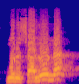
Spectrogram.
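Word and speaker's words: مرسلون: Mursaluna tulisannya karena wakaf, karena berhenti dimatikan mursalun atau mursalun.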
